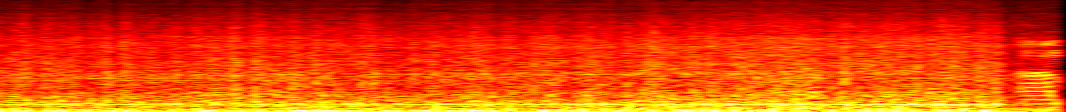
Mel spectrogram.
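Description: Bajaj motorcycle ridden at a steady cruising speed: heavy wind rush over the camera microphone with the engine's even hum underneath, holding one pitch.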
